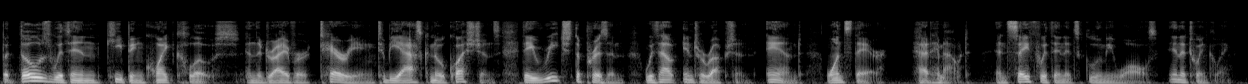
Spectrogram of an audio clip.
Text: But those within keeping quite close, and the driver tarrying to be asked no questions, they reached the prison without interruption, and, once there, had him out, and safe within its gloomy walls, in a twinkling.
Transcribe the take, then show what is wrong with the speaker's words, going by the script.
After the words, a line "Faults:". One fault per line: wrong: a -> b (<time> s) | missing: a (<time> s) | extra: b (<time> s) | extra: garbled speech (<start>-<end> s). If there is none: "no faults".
But those within keeping quite close, and the driver tarrying to be asked no questions, they reached the prison without interruption, and, once there, had him out, and safe within its gloomy walls, in a twinkling.
Faults:
no faults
